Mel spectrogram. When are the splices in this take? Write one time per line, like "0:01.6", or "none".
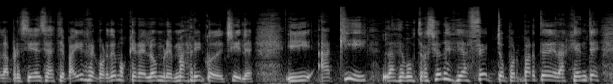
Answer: none

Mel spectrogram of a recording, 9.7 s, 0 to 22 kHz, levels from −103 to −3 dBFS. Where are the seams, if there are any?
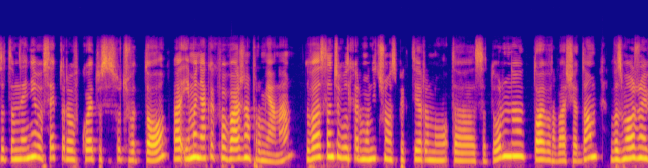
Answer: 0:05.2
0:06.7
0:08.3

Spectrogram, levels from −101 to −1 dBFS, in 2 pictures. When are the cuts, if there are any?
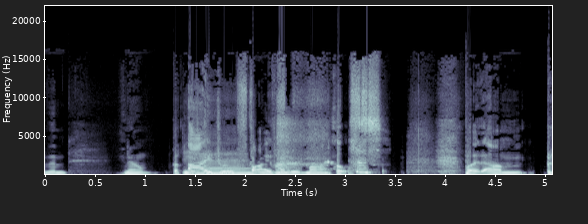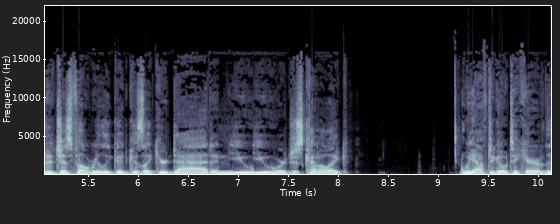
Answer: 0:03.5
0:04.9
0:07.1

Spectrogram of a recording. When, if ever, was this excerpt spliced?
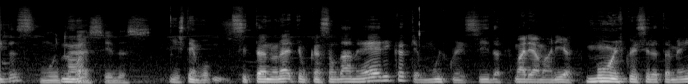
0:05.1
0:05.8

